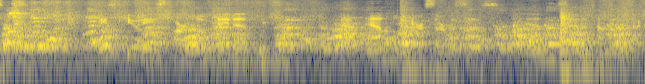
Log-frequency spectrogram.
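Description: Several dogs barking and yipping in a shelter kennel, a dense, unbroken din with some higher whining cries mixed in.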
